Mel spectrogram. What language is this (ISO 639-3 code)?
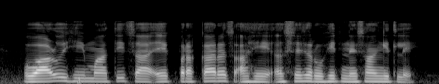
mar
